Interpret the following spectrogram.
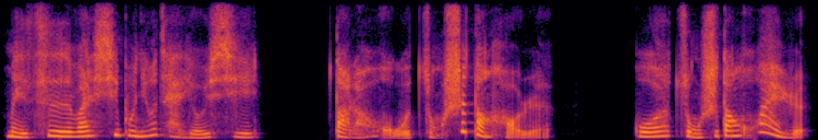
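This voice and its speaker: A woman storyteller reading a children's story aloud in a gentle, expressive, slow and clear manner. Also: high-pitched.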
